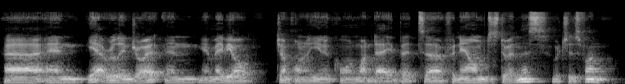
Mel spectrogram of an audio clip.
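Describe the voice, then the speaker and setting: A man in his thirties with an Australian accent, a guest in a casual interview, talking haltingly with many fillers and restarts. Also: low voice, steady tone, reverberant. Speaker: guest, academic and author.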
